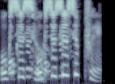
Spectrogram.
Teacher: I hear a sort of slow climb on the tone there.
